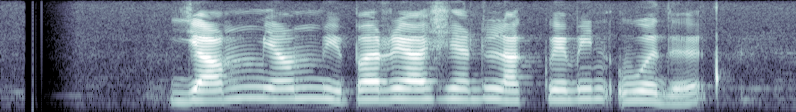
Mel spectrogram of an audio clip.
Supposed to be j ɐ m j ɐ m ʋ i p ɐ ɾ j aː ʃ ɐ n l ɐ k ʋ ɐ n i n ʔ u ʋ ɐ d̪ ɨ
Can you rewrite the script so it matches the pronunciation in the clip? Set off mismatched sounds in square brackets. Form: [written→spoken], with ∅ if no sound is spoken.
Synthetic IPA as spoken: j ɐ m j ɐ m ʋ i p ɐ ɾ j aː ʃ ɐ n l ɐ k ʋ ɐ [n→m] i n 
